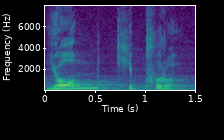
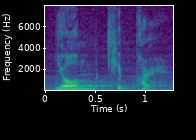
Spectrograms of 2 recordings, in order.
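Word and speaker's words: Yom Kippur: 대속죄일, 히브리어로는 욤 키푸르, 영어식 발음으로는 욤 키폴, 속죄의 날, 대속죄일 날.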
